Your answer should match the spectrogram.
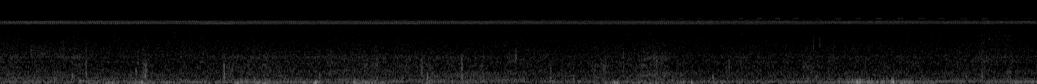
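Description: Steady high-pitched insect chorus buzzing continuously, over a faint low rumble, with a few soft thumps.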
